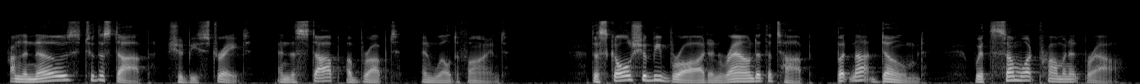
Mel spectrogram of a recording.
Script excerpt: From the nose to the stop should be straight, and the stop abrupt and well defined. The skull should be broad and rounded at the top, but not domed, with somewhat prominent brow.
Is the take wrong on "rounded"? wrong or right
wrong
